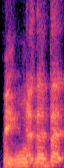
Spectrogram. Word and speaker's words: water: I mean, there's a D in that. Yeah, you guys put a D in it. Water. There's no D.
